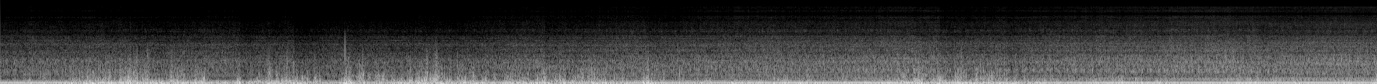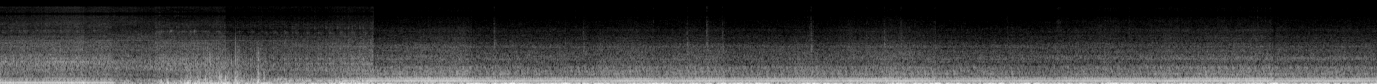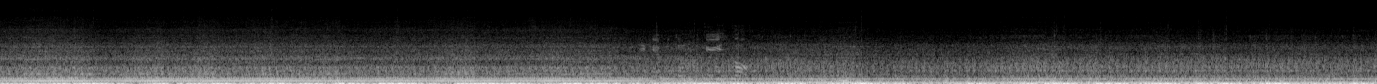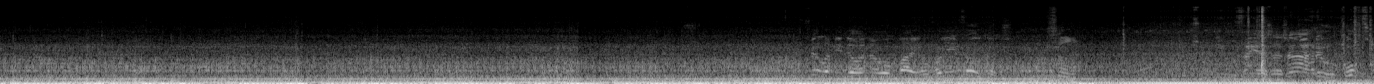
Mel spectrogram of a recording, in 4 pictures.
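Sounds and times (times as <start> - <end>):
tractor diesel engine running: 0.0 - 55.0.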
